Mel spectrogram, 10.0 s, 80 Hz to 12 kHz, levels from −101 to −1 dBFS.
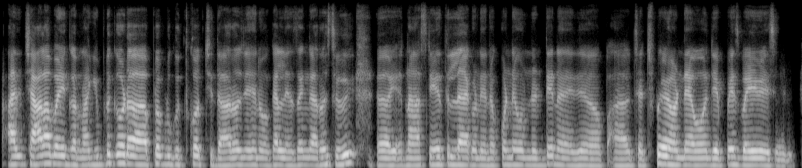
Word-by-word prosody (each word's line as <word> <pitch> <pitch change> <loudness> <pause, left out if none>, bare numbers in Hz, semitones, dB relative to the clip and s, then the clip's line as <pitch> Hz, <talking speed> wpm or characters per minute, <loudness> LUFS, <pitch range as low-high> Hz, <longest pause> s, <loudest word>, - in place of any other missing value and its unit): అది 160 +1 +3
చాలా 165 +3 +6
భయంకరం. 160 -3 +1
నాకిప్పటిక్కుడా 170 +4 +1 0.2
అప్పుడప్పుడు 165 +2 -2
గుర్తుకొచ్చిద్ది 150 -1 -4
ఆరోజు 145 +1 0
నేను 145 -1 -3
ఒకవేళ 145 +1 -1
నిజంగా 145 +1 -3
ఆ - - -6
రోజు 155 0 -2 0.5
ఆహ్, 140 0 +2 0.2
నా 140 - 0
స్నేహితులు 155 +1 -2
లేకుండా 145 0 0
నేనొక్కడినే 140 +2 -4
ఉండుంటే, 140 +2 -4
నే 145 - -1 0.2
వు 140 0 -1 0.4
ఆహ్, 130 +1 -1
చచ్చిపోయేవాడినేమో 145 0 +2
అనిచెప్పేసి 145 +1 0
భయమేసెది. 135 -4 +1
145 Hz, 145 wpm, -25 LUFS, 140-155 Hz, 0.5 s, చాలా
